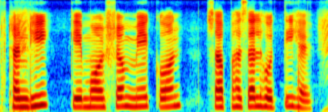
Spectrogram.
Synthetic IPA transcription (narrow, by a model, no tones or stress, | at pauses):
ʈʰɐ̃ɳɖʱi | kemɔːsəmːẽkɔːn | sɐpɦɐsəlɦoːt̪iɦɛː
